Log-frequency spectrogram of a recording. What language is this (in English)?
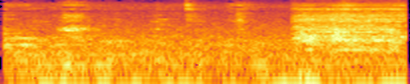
Pashto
